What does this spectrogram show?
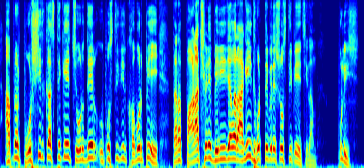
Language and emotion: Bengali, happy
